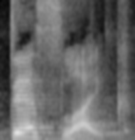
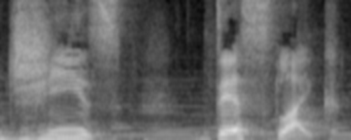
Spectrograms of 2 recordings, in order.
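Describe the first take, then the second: First: It begins with a plain d sound. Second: It begins with a dj sound. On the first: The speaker calls it right. "em inglês seria dislike" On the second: The speaker calls it wrong. "e não"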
